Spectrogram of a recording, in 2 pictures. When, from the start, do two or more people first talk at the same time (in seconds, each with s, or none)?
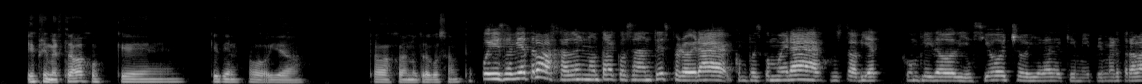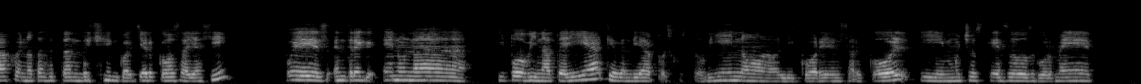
none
